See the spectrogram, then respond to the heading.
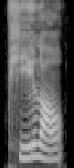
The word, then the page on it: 疲劳: pí láo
